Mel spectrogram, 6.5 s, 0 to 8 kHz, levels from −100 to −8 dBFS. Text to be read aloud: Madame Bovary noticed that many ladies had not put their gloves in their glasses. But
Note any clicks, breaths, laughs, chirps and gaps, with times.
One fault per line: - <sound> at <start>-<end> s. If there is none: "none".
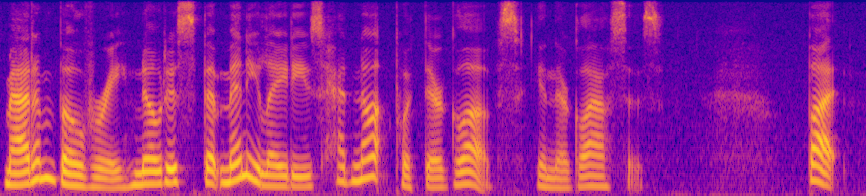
none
